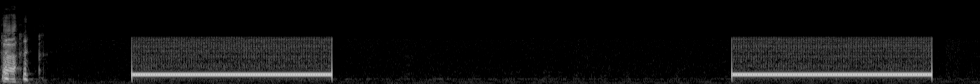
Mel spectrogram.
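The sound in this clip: A telephone call rings out before going to voicemail: two long, steady ringback tones of about two seconds each, separated by a gap of silence, after a short burst of noise at the start.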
